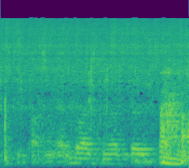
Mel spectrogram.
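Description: Onions frying in a pan for hot dogs: a continuous, crackling sizzle with bright hiss that stays steady, then grows louder in a burst near the end.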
